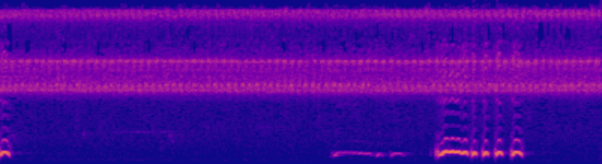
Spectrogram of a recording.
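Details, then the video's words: Indonesian male zebra dove calling a female: a soft, low, wavering coo, then a loud burst of about six rapid rolling coos, against a steady high hiss. "Suara Perkutut Jantan Memanggil Betina"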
